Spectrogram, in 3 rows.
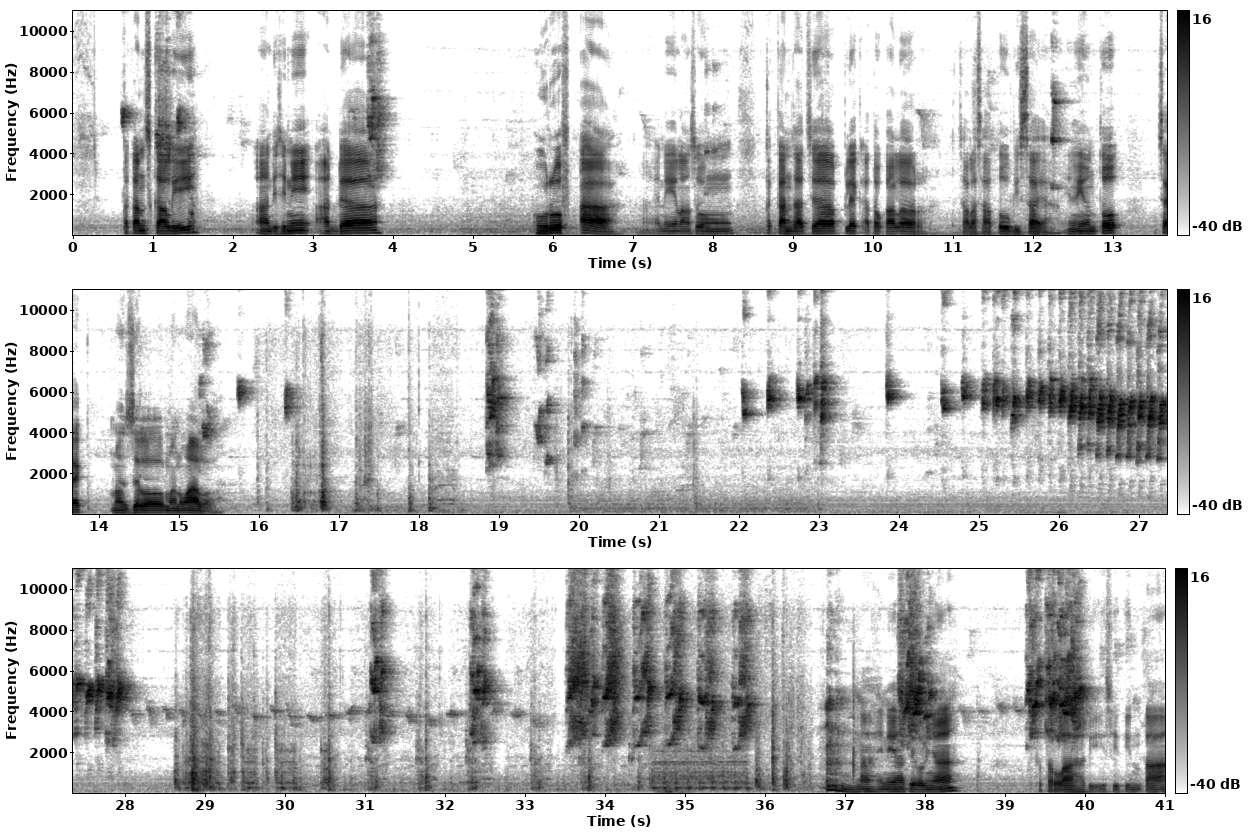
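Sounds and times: printer motor hum: 0:16.0 - 0:23.8, 0:28.6 - 0:36.9
printer high whine: 0:16.4 - 0:18.6, 0:28.6 - 0:36.6.

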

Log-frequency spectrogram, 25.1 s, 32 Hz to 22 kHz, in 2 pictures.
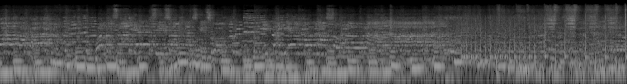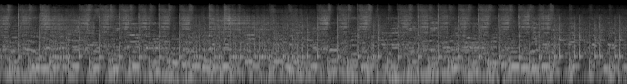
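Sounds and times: tuba bass line: 0:00.0 - 0:25.0
fast snare and drum pattern: 0:09.2 - 0:25.0.

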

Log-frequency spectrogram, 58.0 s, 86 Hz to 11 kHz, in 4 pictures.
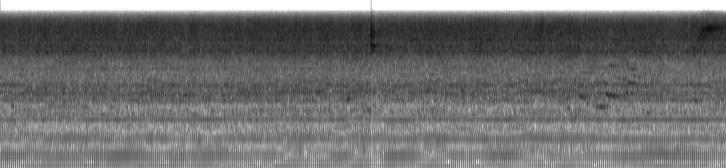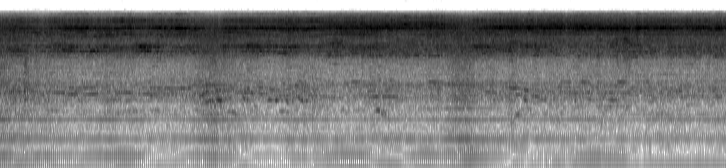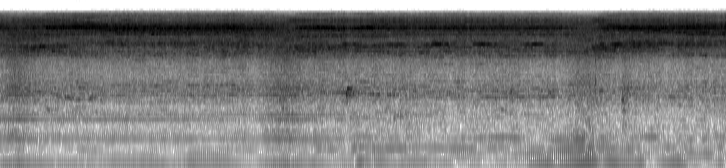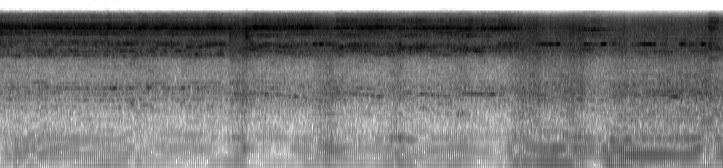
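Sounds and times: steady high whine: 0:00.0 - 0:58.0
cart engine humming: 0:51.2 - 0:58.0.

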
